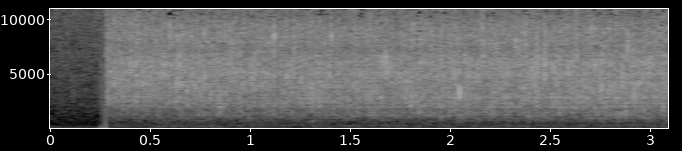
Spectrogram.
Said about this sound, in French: Il prend un gant qui se trouve sur le bord du lavabo et le mouille.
